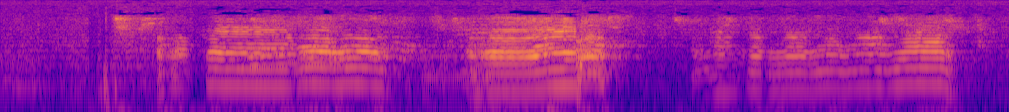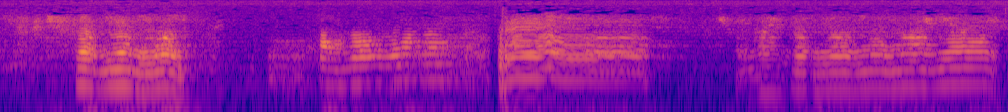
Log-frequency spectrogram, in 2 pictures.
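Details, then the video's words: Mating nutria uttering a series of about six moaning, harmonic calls across ten seconds, each bout wavering and bending in pitch, some rising then falling, separated by short pauses. "Nutria mating"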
